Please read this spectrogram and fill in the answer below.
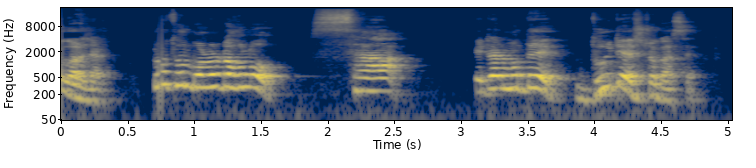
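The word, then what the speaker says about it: す: একটা stroke, so.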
